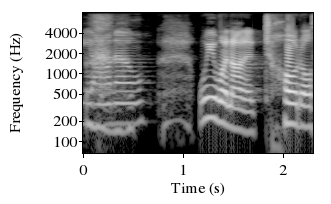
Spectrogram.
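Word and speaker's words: Llano: Lano is supposed to be Yano.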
